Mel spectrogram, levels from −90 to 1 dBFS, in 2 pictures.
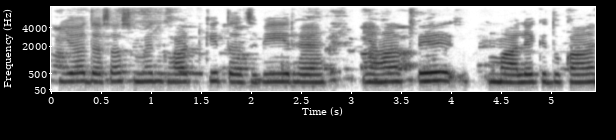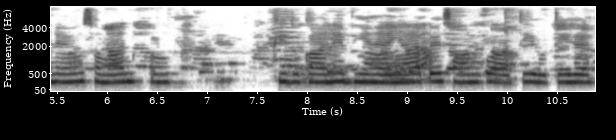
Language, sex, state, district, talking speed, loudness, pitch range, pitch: Hindi, female, Uttar Pradesh, Varanasi, 145 wpm, -16 LUFS, 240-260 Hz, 250 Hz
